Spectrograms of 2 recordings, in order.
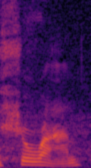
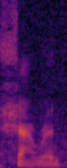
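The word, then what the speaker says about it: Sharan: a car it's called It's pronounced the shiran but it just looks like it says a Volkswagen Sharon right okay so then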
